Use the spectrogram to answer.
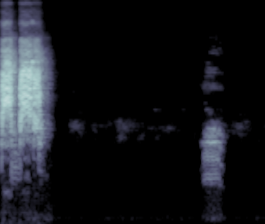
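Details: Sindhi black francolin (kala teetar) calling: two loud, harsh, grating bursts close together, then a short softer lower note after a pause of well over a second. No other sounds.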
